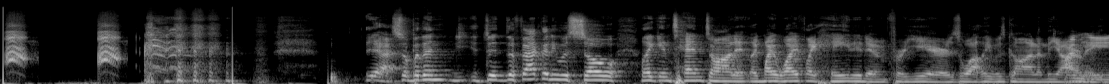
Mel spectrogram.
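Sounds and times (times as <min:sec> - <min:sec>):
crows cawing outdoors: 0:00.0 - 0:00.4, 0:01.0 - 0:01.4
laughter: 0:01.4 - 0:02.8
speech: 0:03.7 - 0:11.0.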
